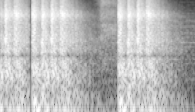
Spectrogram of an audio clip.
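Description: Automatic rifle gunfire in a few rapid, sustained bursts, loud and harsh, with a sharp break between the first bursts and a short lull before the final volley tails off.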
